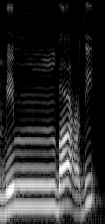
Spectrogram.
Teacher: اگر نون ساکن ہو یا نون تنوین ہو اور اس کے بعد با آ جائے تو وہاں ایک چھوٹا سا میم جو ہے ہم اسے لکھتے ہوتے ہیں اور اس کو اس میم کے ساتھ ملا کر وہ آواز نکال کر پڑھتے ہیں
